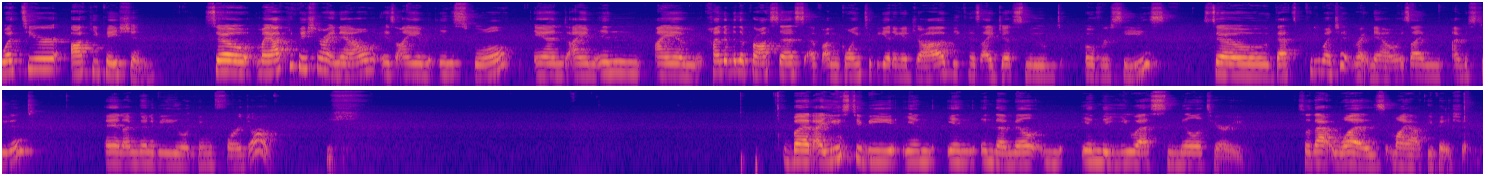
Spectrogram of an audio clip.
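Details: Adult woman who stutters, speaking English in a live stream; she reports stuttering more when stressed, insecure or nervous, with jaw and tongue tension; stuttering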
